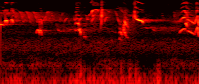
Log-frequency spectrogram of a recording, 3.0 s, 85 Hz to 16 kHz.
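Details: Gray Catbird singing at Pleasant Valley Wildlife Sanctuary on May 4, 2024: a rambling run of squeaky, scratchy notes and quick slurred whistles, each phrase different, over a faint low rumble.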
